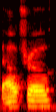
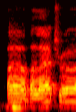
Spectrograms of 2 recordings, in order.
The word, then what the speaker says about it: Balatro: Another game is called Baltro. It's an indie game. Yeah. It's a roguelike. Balatro, I think that's how you say it.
